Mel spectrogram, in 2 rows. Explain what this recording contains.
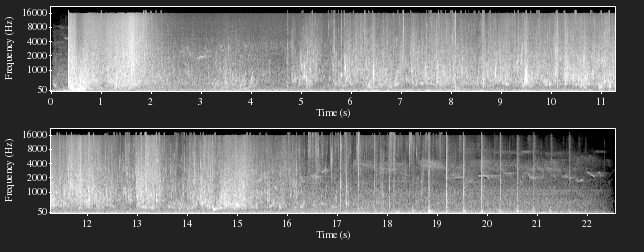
someone is diving in an outdoor pool, splash, then swimming, then walking on a tiled floor. birds around.
France, 2012.
Recorded with Schoeps CMC6 MK41
recorded on Sounddevice 744T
